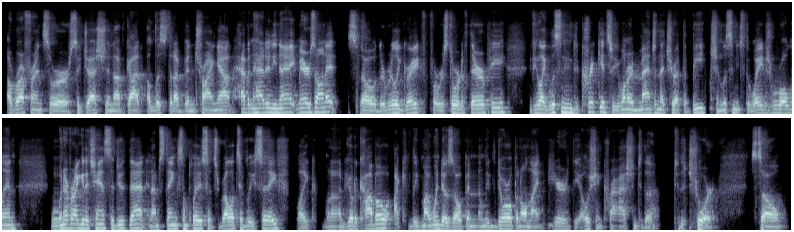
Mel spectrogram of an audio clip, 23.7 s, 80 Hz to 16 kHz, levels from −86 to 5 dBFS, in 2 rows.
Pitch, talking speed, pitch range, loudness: 125 Hz, 240 wpm, 110-135 Hz, -18 LUFS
